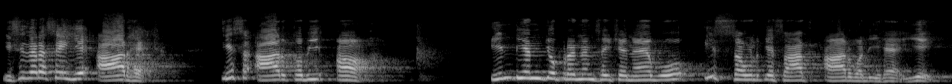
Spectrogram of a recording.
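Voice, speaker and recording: Slow man teaching sounds. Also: high-pitched, a bit bright, big-room sound. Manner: slow and explanatory, stretching out English example words. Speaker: English pronunciation teacher. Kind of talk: classroom lecture.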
